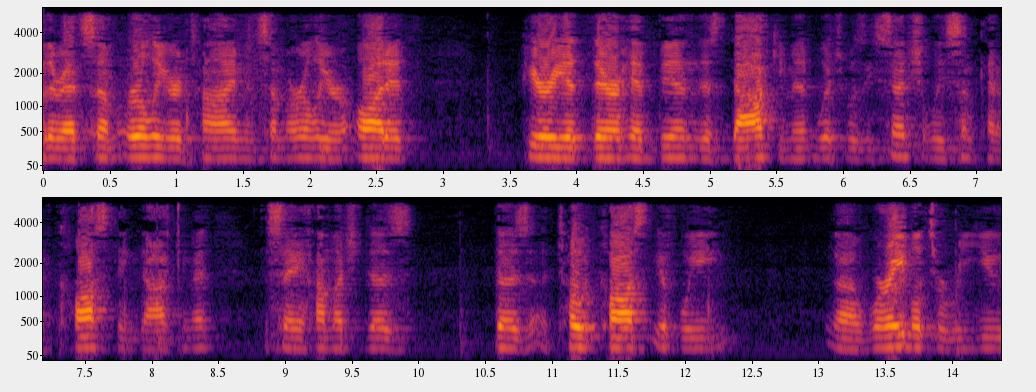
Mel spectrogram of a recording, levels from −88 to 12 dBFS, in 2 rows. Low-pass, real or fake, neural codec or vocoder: 5.4 kHz; real; none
